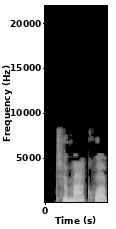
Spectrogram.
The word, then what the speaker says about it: Tamaqua: Tamaqua, pronounced T-U-H-M-A-Q-W-A-H, is a borough in eastern Schuylkill County, Pennsylvania, United States.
